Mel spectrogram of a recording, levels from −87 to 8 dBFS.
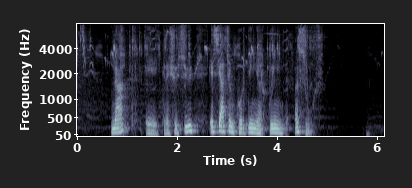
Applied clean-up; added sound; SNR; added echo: neural mask model RNNoise.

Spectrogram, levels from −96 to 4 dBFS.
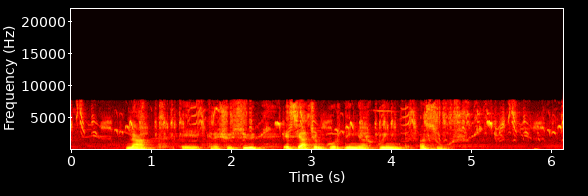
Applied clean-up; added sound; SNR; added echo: none; Bird vocalization, bird call, bird song; 14 dB; none.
